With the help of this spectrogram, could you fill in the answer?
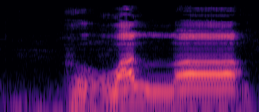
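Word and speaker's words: هُوَ اللَّهُ: বিসমিল্লাহির রাহমানির রাহিম হুয়াল্লাহুল হুয়াল্লাহ হা পেশ হু এই লামকে ধরে ফেলবেন হুয়াল্লাহ দেখুন এখানে লা বলা যাবে না ল বলতে হবে এখানে সুন্দর করে ল লেখা আছে একসাথে পড়ি তিনটা শব্দ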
